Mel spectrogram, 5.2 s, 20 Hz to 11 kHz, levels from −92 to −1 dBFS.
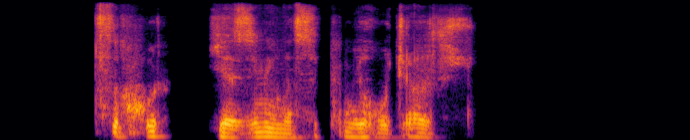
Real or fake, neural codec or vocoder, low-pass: fake; codec, 44.1 kHz, 3.4 kbps, Pupu-Codec; 9.9 kHz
